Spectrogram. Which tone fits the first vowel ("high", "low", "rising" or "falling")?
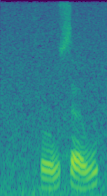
rising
